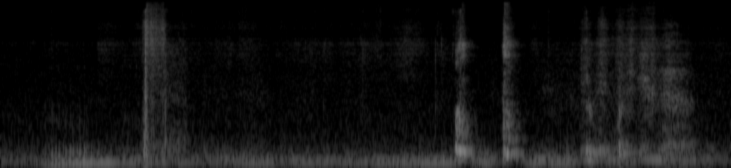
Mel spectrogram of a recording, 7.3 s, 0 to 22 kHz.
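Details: Cat sneezing: sharp, explosive broadband bursts near 1.5, 4.6 and 5 seconds, followed by a quick run of smaller puffs and snuffles, over a low steady hum.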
